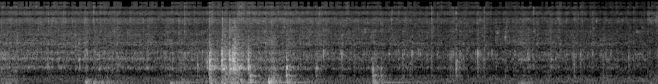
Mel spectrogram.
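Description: Beef goes into oil heated on high for luo song tang and sears with a crackling sizzle, a louder burst of spattering and popping near the start and a continuous frying hiss that slowly settles, with no voices.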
